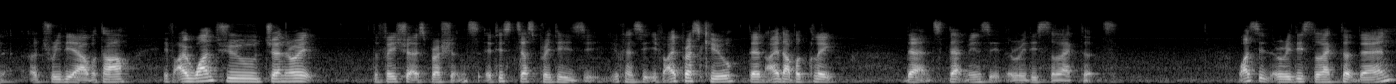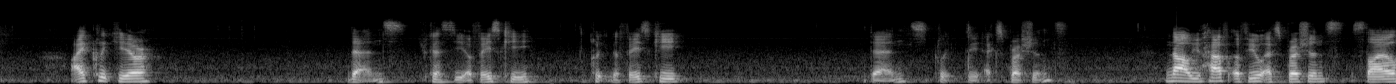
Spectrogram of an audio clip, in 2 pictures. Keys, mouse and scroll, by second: 0.2 x, 0.3 click, 0.8 scroll up 1, 1.4 x, 1.4 click, 1.7 c, 2.0-2.7 drag, 3.6 x, 3.7 click, 4.1-4.5 drag, 4.8 drag, 5.1 scroll down 1, 7.4 click, 7.6 click, 8.2-8.8 scroll up 3, 9.1 scroll down 1, 9.5 scroll up 1, 10.5 click, 12.3-12.8 scroll up 3, 14.0 click, 15.2 click, 16.1 click, 16.4 click, 19.5 click, 22.1 click, 23.6 click, 25.3 click.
